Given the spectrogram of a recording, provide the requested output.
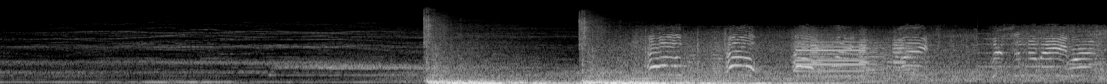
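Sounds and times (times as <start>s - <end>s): passing traffic: 6.1s - 11.0s
car horns blaring: 6.3s - 10.4s
man shouting: 6.4s - 9.4s.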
